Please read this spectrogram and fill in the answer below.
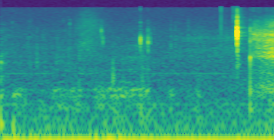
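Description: Near silence with faint room tone, broken near the end by one short, sharp click.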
